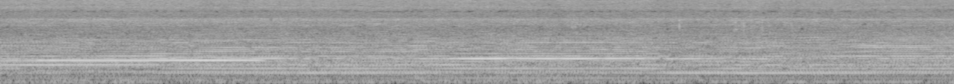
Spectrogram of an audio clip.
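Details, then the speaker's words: G-body Monte Carlo SS with LS stroker, after fire and transmission rebuild: ignition on, engine not cranked, steady low hum with faint even whine, no surging or buzzing; fuel pump primes normally. "all right put it in ignition turn it don't turn it over just turn it on all right fuel pump on"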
